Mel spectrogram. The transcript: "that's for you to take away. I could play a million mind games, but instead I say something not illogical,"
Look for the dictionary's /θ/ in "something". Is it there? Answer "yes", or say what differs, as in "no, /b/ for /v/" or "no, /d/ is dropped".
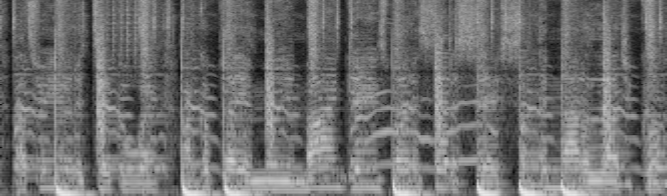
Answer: yes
